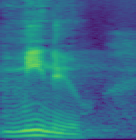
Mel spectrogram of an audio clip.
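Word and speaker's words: menu (μένω): And the word abide in Greek here is pronounced menu.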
